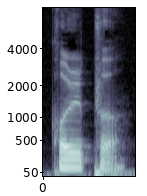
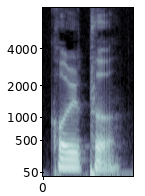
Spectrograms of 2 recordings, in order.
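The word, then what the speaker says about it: 골프: Golf in Korean is kulp. Let's say that together. Repeat after me. Kulpoo.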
